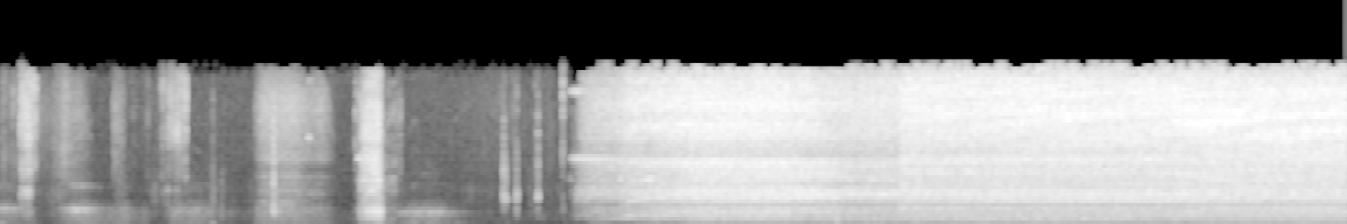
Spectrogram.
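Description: A few light clicks, then about four seconds in an electric power tool's motor starts. Its whine rises as it spins up, and it runs at steady speed with a loud hiss.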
